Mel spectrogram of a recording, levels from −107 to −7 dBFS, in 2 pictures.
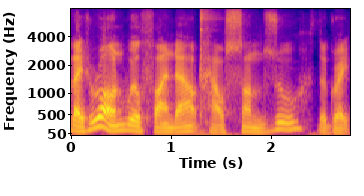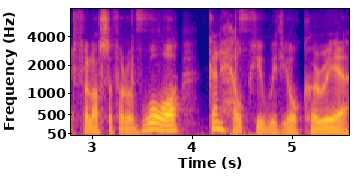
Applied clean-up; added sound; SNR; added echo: neural separator model SepFormer DNS4.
